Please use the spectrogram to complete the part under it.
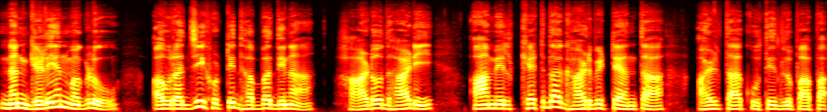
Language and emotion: Kannada, sad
